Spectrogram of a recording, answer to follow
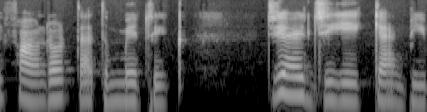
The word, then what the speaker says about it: giga: guides for metric prefixes formalized this as hard g so the pronunciation giga is finalized i also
